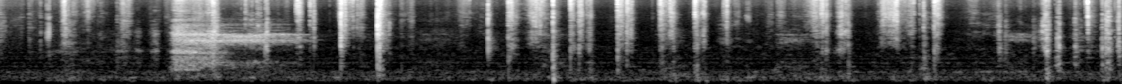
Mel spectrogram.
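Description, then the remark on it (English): Irregular crisp clicks and flicks, with a brief fluttering riffle early on, as a deck of playing cards is shuffled somewhat clumsily, with no one talking. “Oh, I'm shuffling horribly.”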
